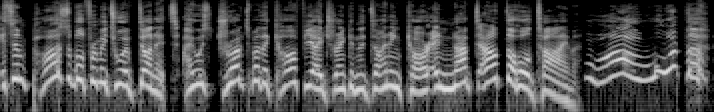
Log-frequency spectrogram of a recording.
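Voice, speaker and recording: A man playing a timid, earnest young amnesiac trainee detective in an English video game, with a light, breathy voice and a hesitant manner. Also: very high-pitched, big pitch swings, normal speed, few pauses, no room sound, studio quality, heavily acted. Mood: panicked. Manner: hesitant, soft-spoken, stammering when flustered.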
